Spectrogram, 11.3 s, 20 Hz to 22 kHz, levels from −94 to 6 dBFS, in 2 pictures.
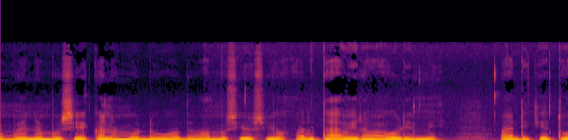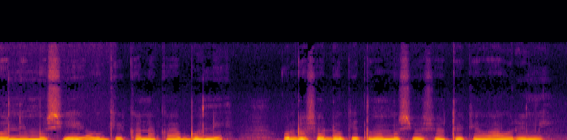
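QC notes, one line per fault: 2.04–6.84 s, pre-emphasis left on: treble boost never undone by de-emphasis, fitting the CD 50/15 µs curve, lifts 10 kHz about 8 dB, so speech turns thin, bright and sibilant before "kana kambuni".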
